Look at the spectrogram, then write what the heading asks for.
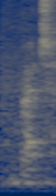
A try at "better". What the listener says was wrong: Better! Butter, mais là ce que tu es en train de dire c'est le beurre en fait.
